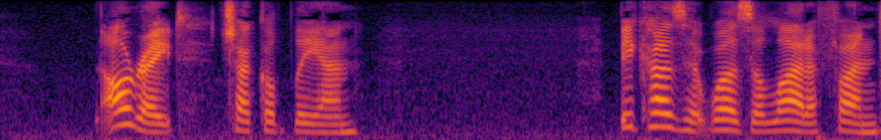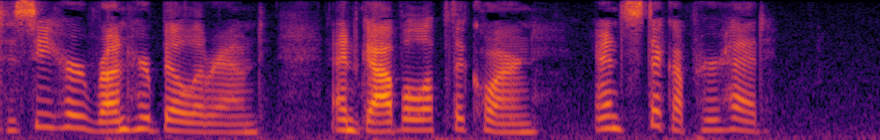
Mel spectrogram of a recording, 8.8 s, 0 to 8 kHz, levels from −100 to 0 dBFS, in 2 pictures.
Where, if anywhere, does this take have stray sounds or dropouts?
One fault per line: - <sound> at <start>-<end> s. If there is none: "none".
none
